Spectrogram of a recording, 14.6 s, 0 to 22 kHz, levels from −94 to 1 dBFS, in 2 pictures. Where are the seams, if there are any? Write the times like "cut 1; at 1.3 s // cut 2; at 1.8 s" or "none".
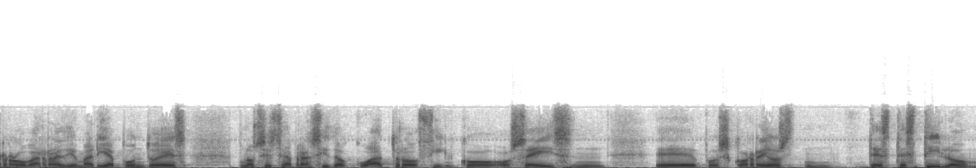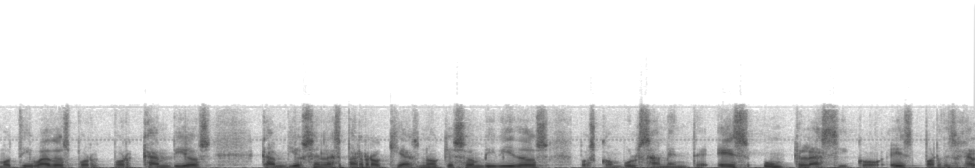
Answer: cut 1; at 1.8 s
